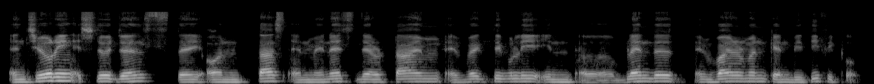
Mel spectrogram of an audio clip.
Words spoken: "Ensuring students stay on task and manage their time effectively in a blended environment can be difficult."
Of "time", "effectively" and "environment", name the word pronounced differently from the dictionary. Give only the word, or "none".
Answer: none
